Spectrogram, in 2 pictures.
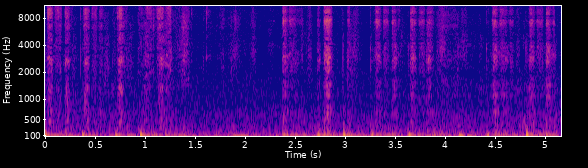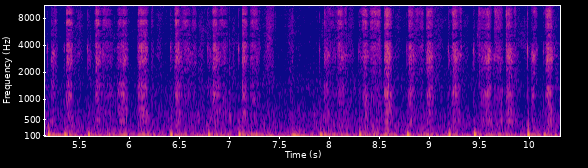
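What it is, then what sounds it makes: Pencil writing on paper over a plastic clipboard. A yellow graphite pencil scratches across white grid paper clipped to a white plastic clipboard on a wooden desk, writing in steady strokes while the left hand rests on the sheet. The sound is a continuous dry, papery scratching with many short, sharp ticks and low, dull knocks from the pencil against the clipboard.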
